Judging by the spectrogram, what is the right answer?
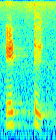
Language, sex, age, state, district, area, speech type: Malayalam, female, 30-45, Kerala, Kasaragod, rural, read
